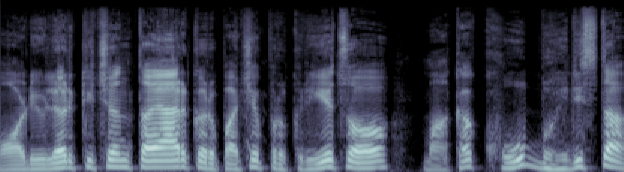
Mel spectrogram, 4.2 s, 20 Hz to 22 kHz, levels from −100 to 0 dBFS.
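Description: Nothing in the speech stood out as a technical problem on listening.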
